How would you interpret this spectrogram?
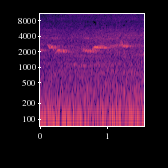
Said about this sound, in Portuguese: Tem um sabiá cantando muito próximo de mim aqui.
